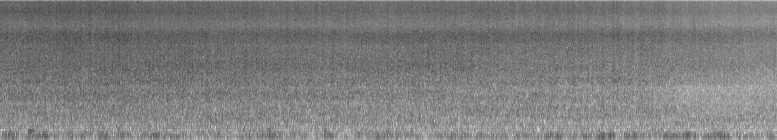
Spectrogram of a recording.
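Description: A water-wheel mill on a river in the Santa Catarina interior, its scoops tipping and spilling water in a steady, loud continuous rush of splashing and pouring, with no talk over it.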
